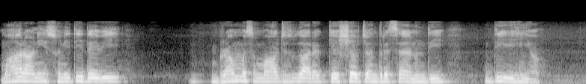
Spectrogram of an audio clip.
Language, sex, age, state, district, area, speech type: Dogri, male, 18-30, Jammu and Kashmir, Reasi, rural, read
